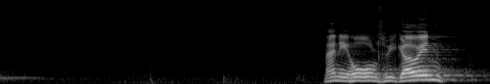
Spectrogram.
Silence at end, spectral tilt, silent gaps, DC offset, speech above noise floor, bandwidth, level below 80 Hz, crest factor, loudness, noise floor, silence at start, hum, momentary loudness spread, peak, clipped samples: 0.2 s; -6.5 dB/octave; none; under 0.1%; 47 dB; 16.5 kHz; -74 dBFS; 20 dB; -23 LUFS; -69 dBFS; 3.25 s; none; 21 LU; -8 dBFS; under 0.1%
